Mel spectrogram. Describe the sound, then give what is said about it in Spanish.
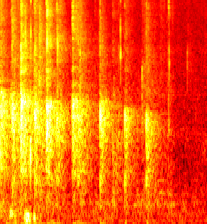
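A church audience applauds the Lord with a burst of quick, overlapping claps that settles into a steadier rhythm of distinct claps, then thins out and fades toward the end. “Fuerte aplauso Señor.”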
